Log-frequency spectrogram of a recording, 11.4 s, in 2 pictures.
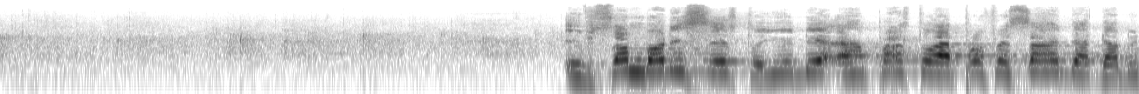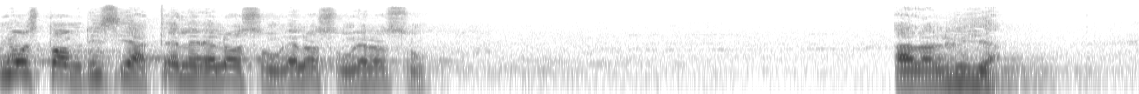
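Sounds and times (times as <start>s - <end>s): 
church congregation clapping hands during a sermon: 0.0s - 3.7s
speech: 2.8s - 8.0s, 10.2s - 10.9s.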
